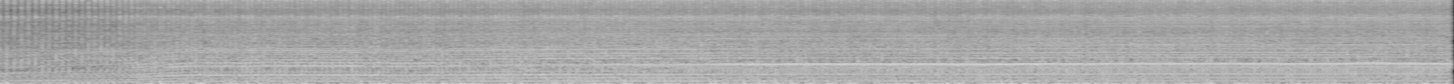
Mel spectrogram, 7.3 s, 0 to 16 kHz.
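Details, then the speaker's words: TU26 agricultural sprayer engine with carburettor, complaint of high fuel use, before adjustment: revs climb then hang at a flat strained buzz at full throttle, stalls when throttled down; mixture too rich at high and idle. "Nah di sini menandakan masih campurannya itu dalam posisi tinggi maupun langsam ya maupun idel itu masih terlalu boros"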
